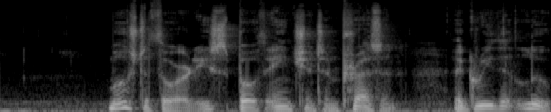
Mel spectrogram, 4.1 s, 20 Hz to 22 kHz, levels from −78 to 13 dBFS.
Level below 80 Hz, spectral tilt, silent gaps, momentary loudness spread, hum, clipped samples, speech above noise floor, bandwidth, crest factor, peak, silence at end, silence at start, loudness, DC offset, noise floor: -44 dBFS; -4.5 dB/octave; none; 14 LU; none; under 0.1%; 21 dB; over 20 kHz; 20 dB; -6 dBFS; 0 s; 0 s; -25 LUFS; under 0.1%; -45 dBFS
